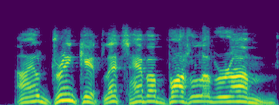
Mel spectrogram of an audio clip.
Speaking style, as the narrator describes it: shouted Pierre, banging the table with a determined and drunken gesture

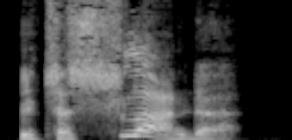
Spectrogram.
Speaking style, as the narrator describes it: roared tragically

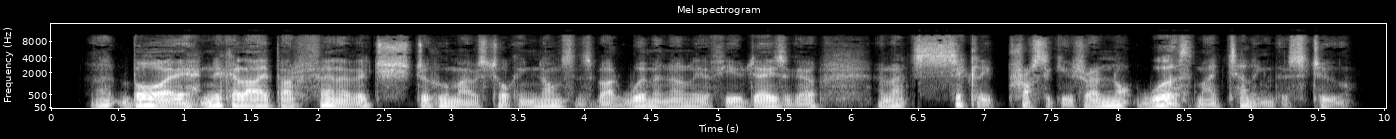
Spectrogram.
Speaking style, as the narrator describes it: reflected mournfully

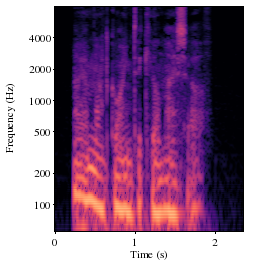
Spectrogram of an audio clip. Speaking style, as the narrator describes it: Schwartz replied calmly

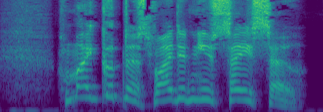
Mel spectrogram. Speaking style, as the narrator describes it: I cried, with an astonishingly free and easy air

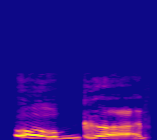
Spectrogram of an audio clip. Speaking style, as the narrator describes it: she cried

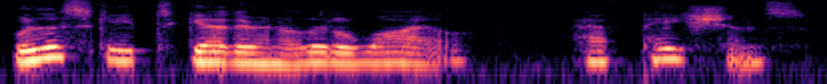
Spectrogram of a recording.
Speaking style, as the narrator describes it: she whispered to him

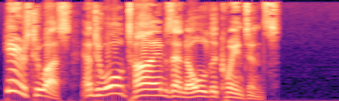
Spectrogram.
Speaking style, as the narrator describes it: said Ignatius Gallagher cheerfully

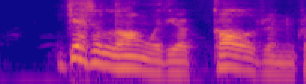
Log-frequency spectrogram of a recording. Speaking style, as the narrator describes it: cried the king

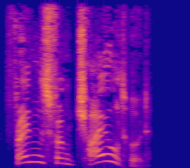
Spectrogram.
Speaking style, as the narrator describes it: he cried

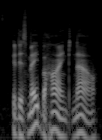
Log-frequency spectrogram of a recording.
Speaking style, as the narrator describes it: said Stephen hotly

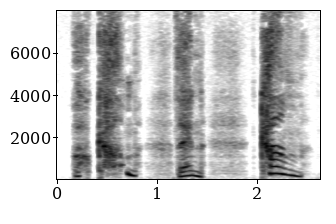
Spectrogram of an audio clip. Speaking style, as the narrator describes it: cried she

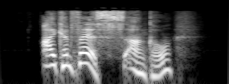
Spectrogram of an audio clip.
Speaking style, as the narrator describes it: said Mozgliakov, as calmly as he could, though his voice shook with agitation

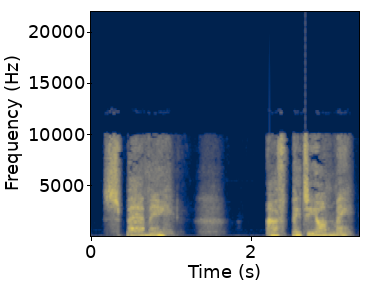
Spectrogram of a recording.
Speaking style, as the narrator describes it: whispered, controlling his trembling voice

